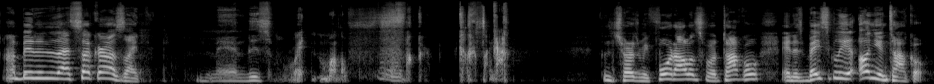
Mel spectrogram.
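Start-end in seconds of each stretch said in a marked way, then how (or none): 2.0-4.3 much softer, breathy under-the-breath whisper; whispered insult. Retold or imitated. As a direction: whisper it so the vendor won't hear. Muttering an insult under his breath.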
